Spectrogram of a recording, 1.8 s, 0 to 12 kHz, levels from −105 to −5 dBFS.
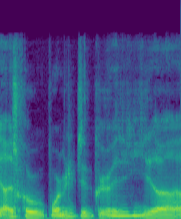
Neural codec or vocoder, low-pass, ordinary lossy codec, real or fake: autoencoder, 22.05 kHz, a latent of 192 numbers a frame, VITS, trained on many speakers; 9.9 kHz; MP3, 96 kbps; fake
